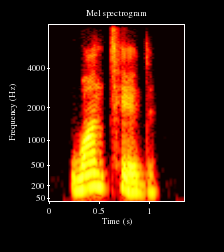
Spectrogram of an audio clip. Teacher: want finishes with a t sound so the E D sound is going to sound like ID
